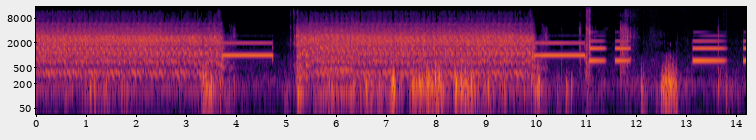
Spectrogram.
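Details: Ford 7.3 Powerstroke after new glow plug relay, glow plugs and batteries, plugged in about five hours, about 30 degrees out: two long steady cranking runs with a fast even beat that never catch, then chimes; cranks but won't start.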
